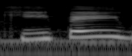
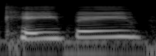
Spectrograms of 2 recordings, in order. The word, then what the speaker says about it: kayfabe: But it's not Kefab. It's It's spelled Key Fabe, but it's pronounced Kayfabe.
